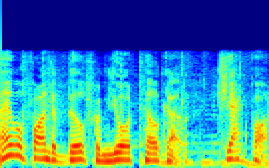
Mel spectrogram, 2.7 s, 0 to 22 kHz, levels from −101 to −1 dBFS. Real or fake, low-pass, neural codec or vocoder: fake; 7.2 kHz; codec, 44.1 kHz, 7.8 kbps, Pupu-Codec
